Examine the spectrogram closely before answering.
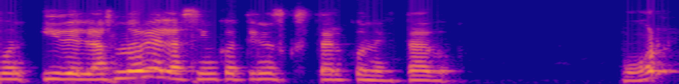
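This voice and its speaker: This woman's voice sits at a fairly high pitch. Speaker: webinar speaker on corporate responsibility. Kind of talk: webinar talk. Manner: fast; animated.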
